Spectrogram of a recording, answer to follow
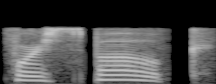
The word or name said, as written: forespoke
